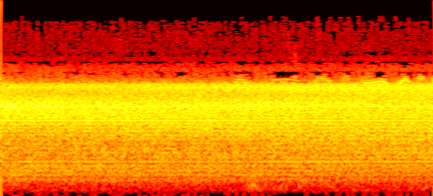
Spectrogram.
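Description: Radio jamming interference, a loud, unbroken band of rushing hiss held steady throughout without pauses or shifts.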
